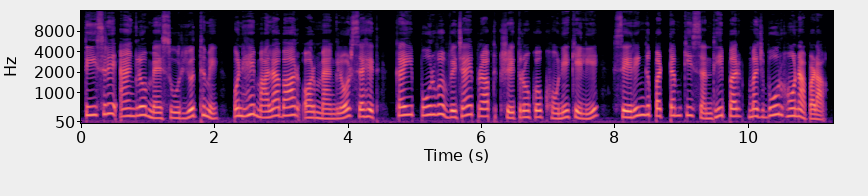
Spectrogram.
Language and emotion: Hindi, neutral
